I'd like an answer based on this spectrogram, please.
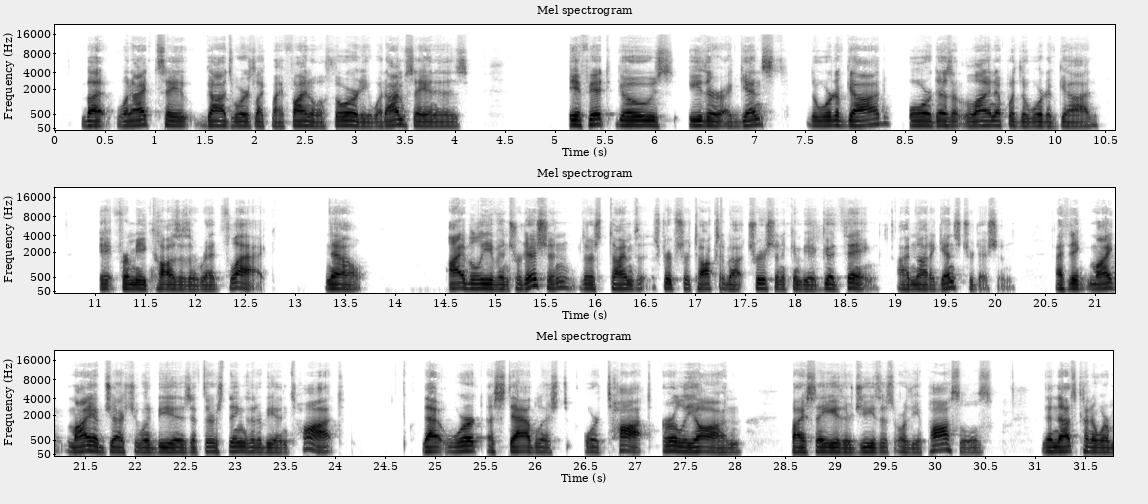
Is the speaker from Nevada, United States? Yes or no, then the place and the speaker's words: yes; Las Vegas, Nevada, United States; I grew up in Las Vegas during my high school years.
